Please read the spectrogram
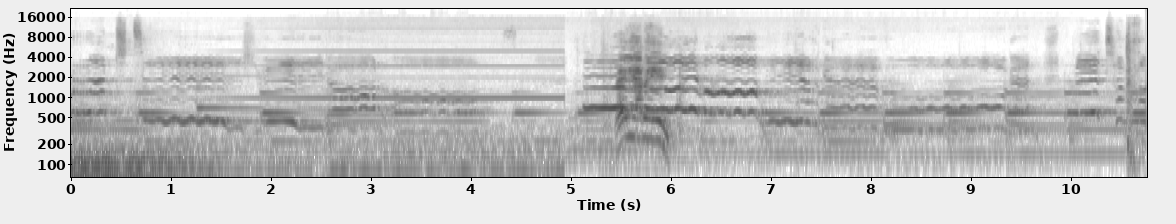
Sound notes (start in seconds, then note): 2.0 machinery beeps; 5.6 yelling in German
